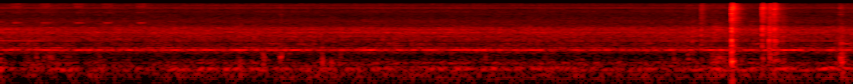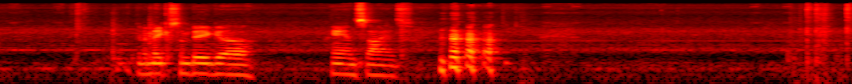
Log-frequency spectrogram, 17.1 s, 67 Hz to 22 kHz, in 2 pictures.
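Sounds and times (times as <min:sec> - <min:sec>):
three d printer humming: 0:00.0 - 0:17.0.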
